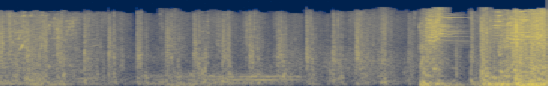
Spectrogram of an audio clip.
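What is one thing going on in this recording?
Quick footsteps patter on hard ground.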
